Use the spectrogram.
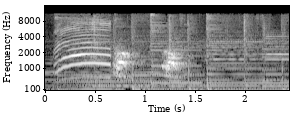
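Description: A cat meows repeatedly in drawn-out, wavering cries, fairly loud, with no one talking.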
